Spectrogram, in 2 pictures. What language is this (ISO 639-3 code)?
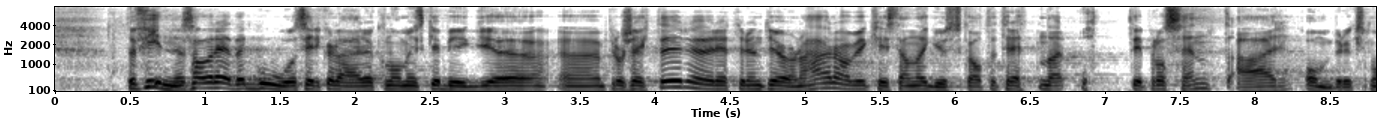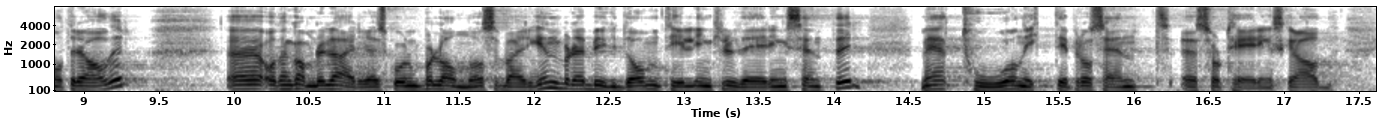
nor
